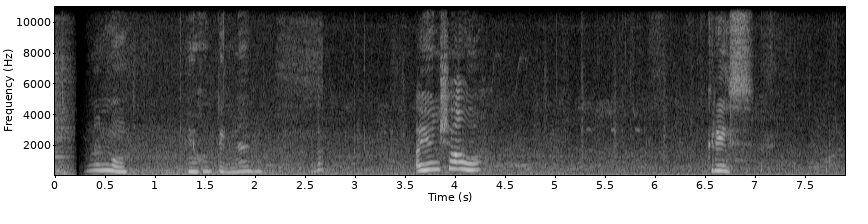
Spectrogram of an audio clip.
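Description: A teenage girl speaks with animation nearby.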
